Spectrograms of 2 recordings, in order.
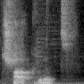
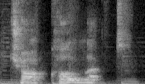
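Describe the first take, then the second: First: The middle o vowel is left silent. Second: The middle o vowel is clearly pronounced. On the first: The speaker calls it right. "é chocolate. Tem um O no meio do caminho que ele tá ali só de figura" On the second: The speaker calls it wrong. "eu não falo chocolate"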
